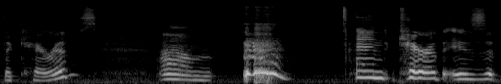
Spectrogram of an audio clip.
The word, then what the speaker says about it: Carib: indigenous tribe called the caribs um and carob is pronounced with the accent on that a like carib um so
